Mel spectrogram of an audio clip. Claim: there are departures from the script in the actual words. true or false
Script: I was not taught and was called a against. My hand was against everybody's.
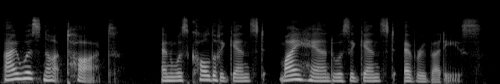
false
